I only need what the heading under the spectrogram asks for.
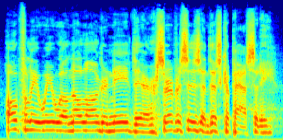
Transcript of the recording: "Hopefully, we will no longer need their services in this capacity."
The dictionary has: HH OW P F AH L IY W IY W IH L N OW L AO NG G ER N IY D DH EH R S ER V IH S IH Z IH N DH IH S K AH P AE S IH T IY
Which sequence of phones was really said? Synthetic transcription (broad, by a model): HH OW P F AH L IY W IY W IH L N OW L AO NG G ER N IY D DH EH R S ER V IH S IH Z IH N DH IH S K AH P AE S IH T IY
